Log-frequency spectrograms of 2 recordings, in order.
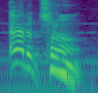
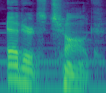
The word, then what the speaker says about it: Oeddertchonk: Eddert Chunk. See, but I still don't think that's right. You still have a tendency to say chunk, and it is chonk.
